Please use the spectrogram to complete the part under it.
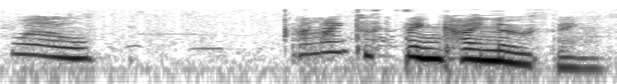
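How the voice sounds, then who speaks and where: A woman's voice: high-pitched, wildly swooping pitch, slow, muffled recording, heavily acted. An actress playing a poised but insecure, romantic young upper-class Englishwoman in a radio play, hesitant and earnest. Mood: hesitant, wistful. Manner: hesitant, self-conscious, earnest.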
